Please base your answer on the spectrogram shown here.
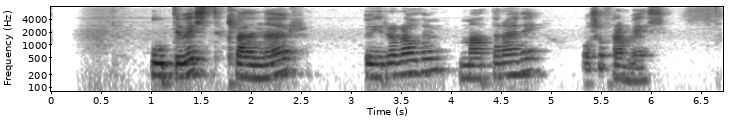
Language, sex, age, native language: Icelandic, female, 30-39, Icelandic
